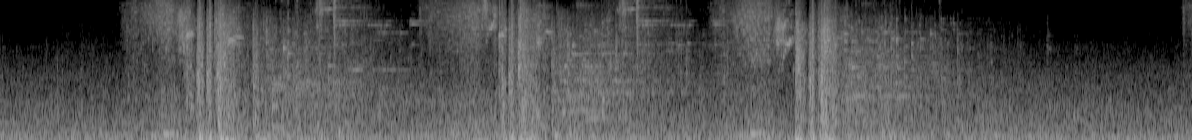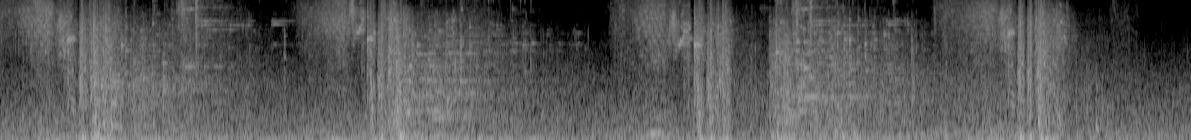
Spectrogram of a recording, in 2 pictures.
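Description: Ice shatters with a bright, tinkling crash.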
